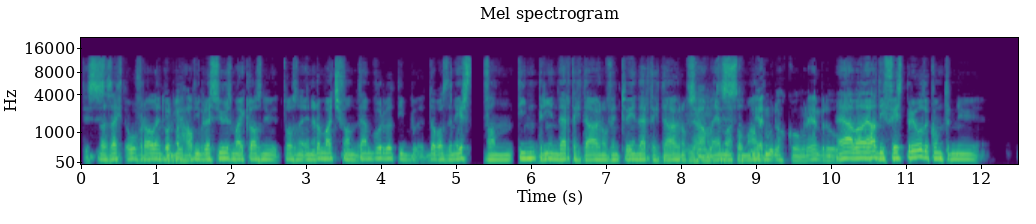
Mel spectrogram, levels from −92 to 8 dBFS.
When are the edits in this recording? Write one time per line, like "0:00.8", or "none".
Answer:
0:03.1
0:03.7
0:05.2
0:05.8
0:06.1
0:09.1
